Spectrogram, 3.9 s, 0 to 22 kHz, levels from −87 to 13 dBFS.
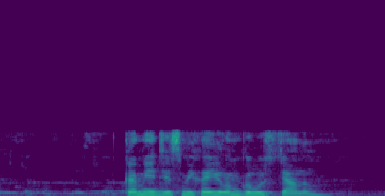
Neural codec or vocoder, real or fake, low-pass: codec, 16 kHz, 8 kbps, FreqCodec, larger model; fake; 7.2 kHz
